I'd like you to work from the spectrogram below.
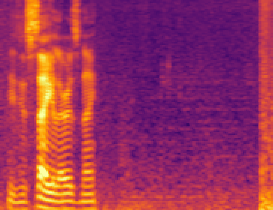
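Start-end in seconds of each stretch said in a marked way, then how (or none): none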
